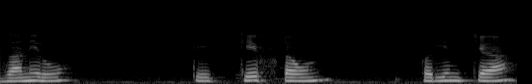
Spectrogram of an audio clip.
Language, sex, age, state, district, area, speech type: Marathi, male, 30-45, Maharashtra, Hingoli, urban, read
